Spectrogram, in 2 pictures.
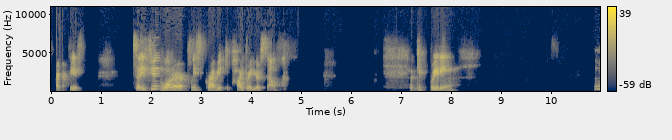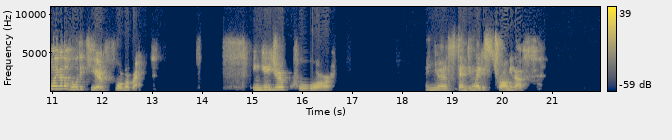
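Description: A young woman speaks calmly and clearly into a close microphone, in short phrases with pauses.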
